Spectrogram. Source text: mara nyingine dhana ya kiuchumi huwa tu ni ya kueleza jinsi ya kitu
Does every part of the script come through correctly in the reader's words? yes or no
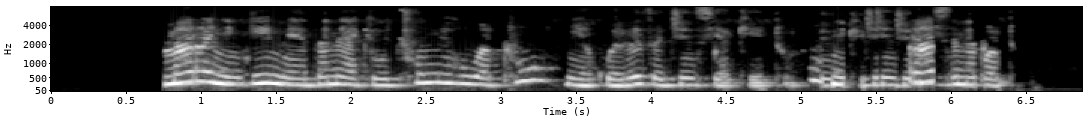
no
